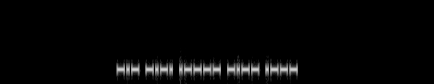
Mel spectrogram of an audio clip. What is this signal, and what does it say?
Morse code, heard as a keyed tone, about 51 wpm, 700 Hz. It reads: KC1YJ
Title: USA Call Signs - 5 Characters - Repeated 3x - 50wpm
